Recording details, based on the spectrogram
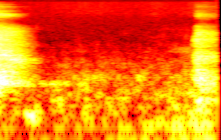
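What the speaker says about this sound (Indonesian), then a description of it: "Maaf saya sedikit batuk" A person coughs twice, short and close, with a quiet gap between the bursts and no talking.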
